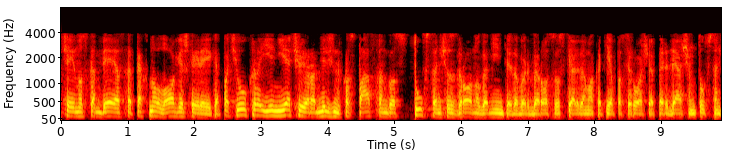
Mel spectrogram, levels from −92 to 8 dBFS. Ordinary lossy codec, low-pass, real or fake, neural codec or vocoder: AAC, 16 kbps; 7.2 kHz; real; none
